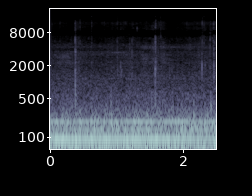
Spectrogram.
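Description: A parked car's engine idling nearby, a steady low hum.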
